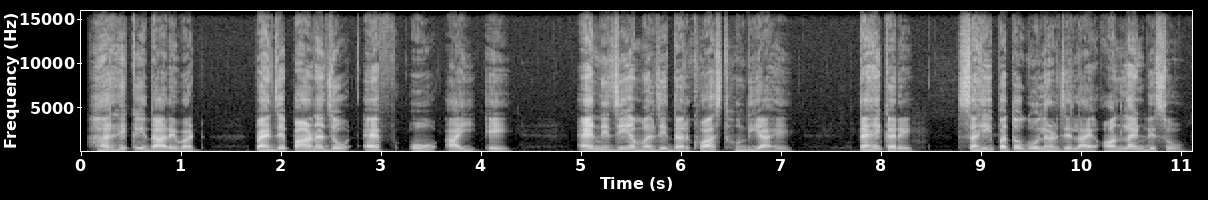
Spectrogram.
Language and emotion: Sindhi, neutral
